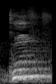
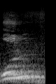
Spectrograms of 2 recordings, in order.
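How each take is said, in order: First: It starts with a plain k sound. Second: It starts with a deep q from the throat. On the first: I will eat God. The speaker calls it wrong. "কফের জায়গায় উলের জায়গায় কুল বলেন, তখন হয়ে যাবে আমি আল্লাহকে খেয়ে ফেলবো" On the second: Tell people that God is one. The speaker calls it right. "কফের উচ্চারণ, কাফের উচ্চারণ নয়"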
